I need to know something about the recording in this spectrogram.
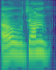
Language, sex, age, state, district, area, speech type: Hindi, female, 60+, Uttar Pradesh, Bhadohi, rural, spontaneous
